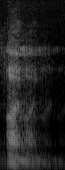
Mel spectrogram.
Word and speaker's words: een: without the exit Marks is an Exception in Dutch it's pronounced un and to help you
